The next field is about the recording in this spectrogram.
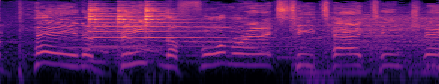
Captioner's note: bell ringing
